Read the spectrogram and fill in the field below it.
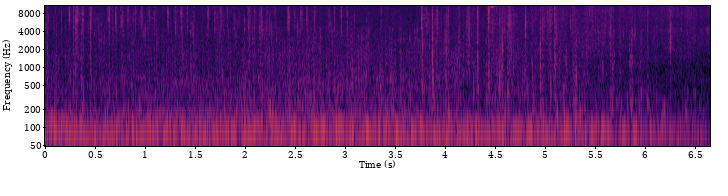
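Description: Centaurs' hooves in Hogwarts Legacy as they ride in circles: a steady, continuous clip-clop of galloping hooves, loud and close, over a low rumble.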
